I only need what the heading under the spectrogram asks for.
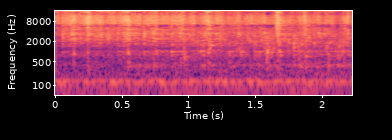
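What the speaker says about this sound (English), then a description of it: "I'm gonna go ahead and whisk this together so it's not so hard" Chocolate cake batter whisked in a bowl, a continuous close rhythm of quick scraping and tapping strokes over a steady background hum, with no talk.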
